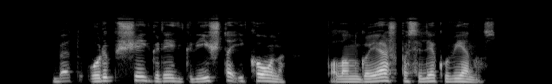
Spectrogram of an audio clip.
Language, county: Lithuanian, Klaipėda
